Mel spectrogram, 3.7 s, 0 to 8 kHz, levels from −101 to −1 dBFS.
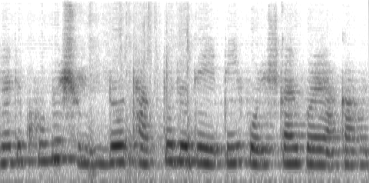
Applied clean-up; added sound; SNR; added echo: neural separator model SepFormer DNS4.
